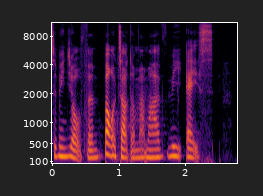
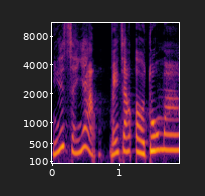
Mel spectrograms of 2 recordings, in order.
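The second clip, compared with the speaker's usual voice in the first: very high, shrill, loud, hot-tempered irritable scolding; 10 semitones higher, 5 dB louder than usual. Reading an article's examples aloud, imitating an irritable mother. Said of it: "那暴躁的妈妈说".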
